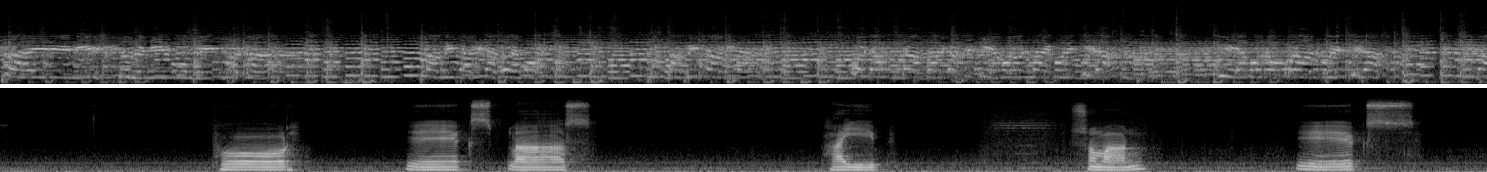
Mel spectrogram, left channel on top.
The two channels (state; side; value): different; both; correlation 0.00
